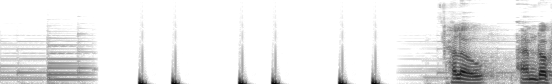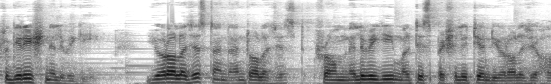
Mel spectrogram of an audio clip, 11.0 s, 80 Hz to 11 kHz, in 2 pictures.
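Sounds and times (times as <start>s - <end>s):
heartbeat thumps: 1.4s - 1.8s, 2.4s - 2.8s, 3.4s - 3.8s.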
